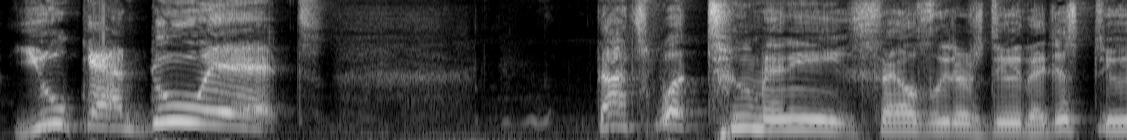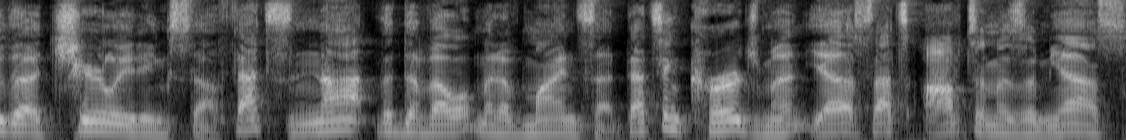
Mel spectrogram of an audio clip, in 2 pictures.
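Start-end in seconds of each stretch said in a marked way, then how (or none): 0.1-1.6 very high, very drawn-out, stretched cheering scream. Retelling a movie scene outside a hospital with a crowd: imitating Rob Schneider screaming. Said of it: "he's screaming".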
